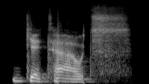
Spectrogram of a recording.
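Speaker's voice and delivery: dragon voice like crackling fire. Narrating a scene to players, the speaker voices the dragon in a crackling fiery dragon voice. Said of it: "the voice of the dragon that's like fire crackling".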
